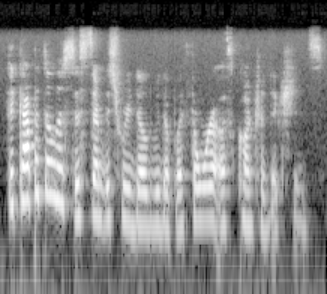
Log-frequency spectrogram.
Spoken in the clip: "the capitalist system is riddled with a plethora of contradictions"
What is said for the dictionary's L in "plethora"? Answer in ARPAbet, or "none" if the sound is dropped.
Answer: none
